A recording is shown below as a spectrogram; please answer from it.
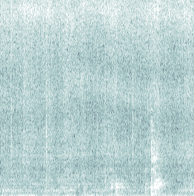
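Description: Vegetables for chicken spring roll filling fry in a pan, a steady low sizzle with a couple of brief stirring scrapes near the end, close and fairly quiet, no voices.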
